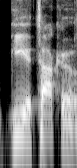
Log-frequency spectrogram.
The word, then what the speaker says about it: Gyotaku: explain to people what Gyotaku, did I say it right? Gyotaku. Damn it. I knew I was going to, yeah. It's like taco. Gyotaku.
